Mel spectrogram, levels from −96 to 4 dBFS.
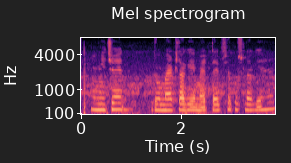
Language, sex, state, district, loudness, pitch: Hindi, female, Chhattisgarh, Raipur, -19 LUFS, 225 Hz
